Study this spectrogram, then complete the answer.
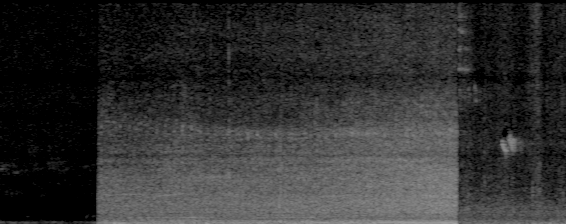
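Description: Traffic hums along a city street.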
